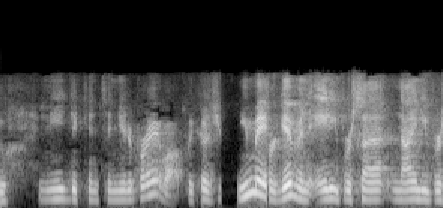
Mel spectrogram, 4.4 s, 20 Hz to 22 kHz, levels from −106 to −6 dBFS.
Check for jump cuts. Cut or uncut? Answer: cut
